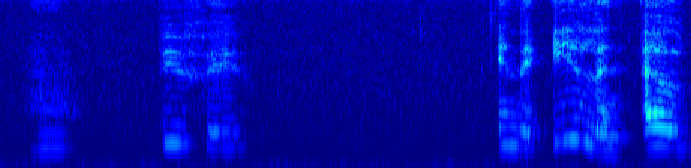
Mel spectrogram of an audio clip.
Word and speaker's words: buvez: Remember, in the vous form, the final EZ is pronounced like A. Vous buvez. Vous buvez.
